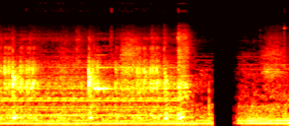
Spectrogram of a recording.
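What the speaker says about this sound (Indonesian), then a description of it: "Kita print ya pakai X printer." X printer thermal printer printing shipping labels in a warehouse, a steady whirring feed lasting nearly three seconds, a brief stop, then printing resuming.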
